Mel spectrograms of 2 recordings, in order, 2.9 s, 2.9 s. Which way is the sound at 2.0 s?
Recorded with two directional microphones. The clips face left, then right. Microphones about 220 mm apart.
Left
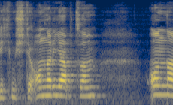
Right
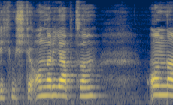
25° right (ahead or behind).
